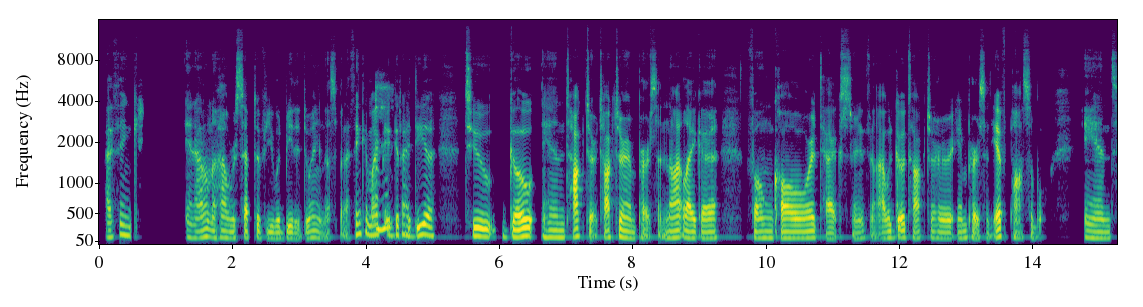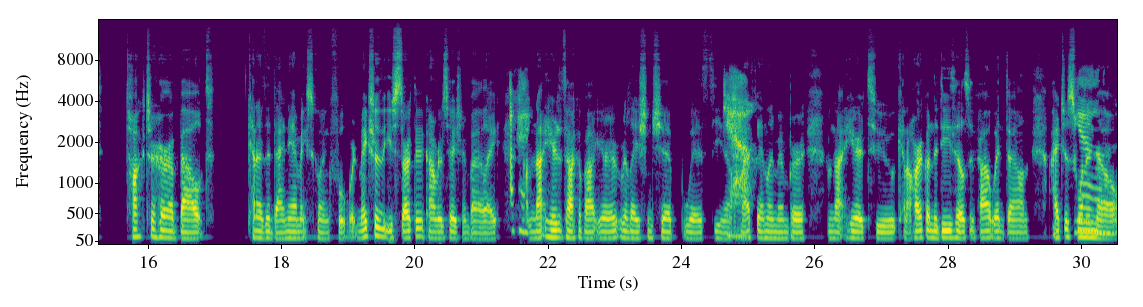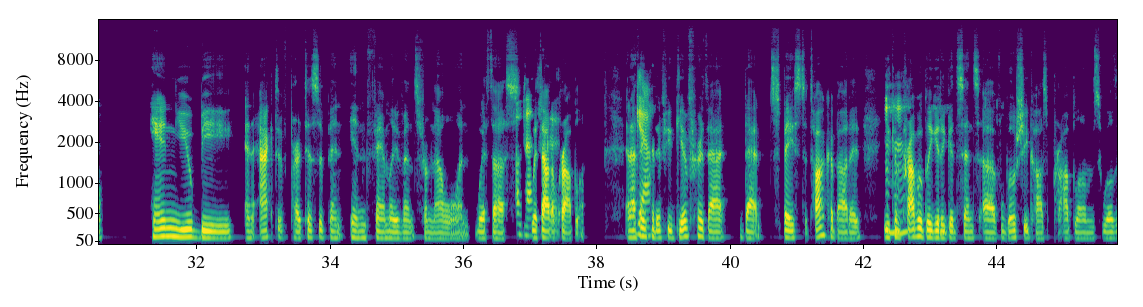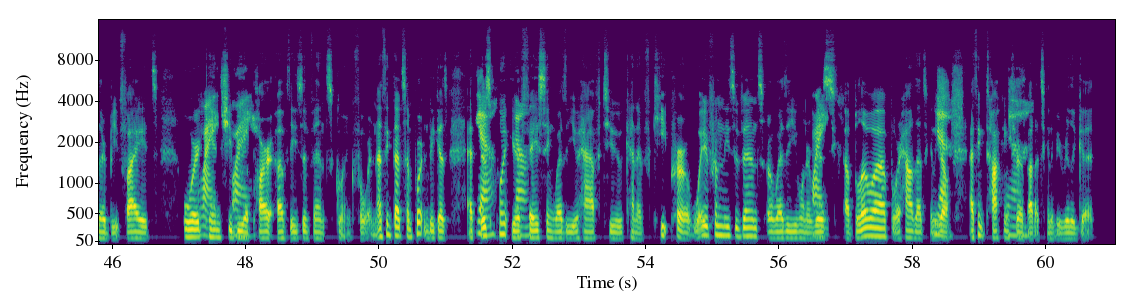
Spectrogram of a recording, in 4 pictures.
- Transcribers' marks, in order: other background noise
- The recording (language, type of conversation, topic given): English, advice, How do I repair a close friendship after a misunderstanding?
